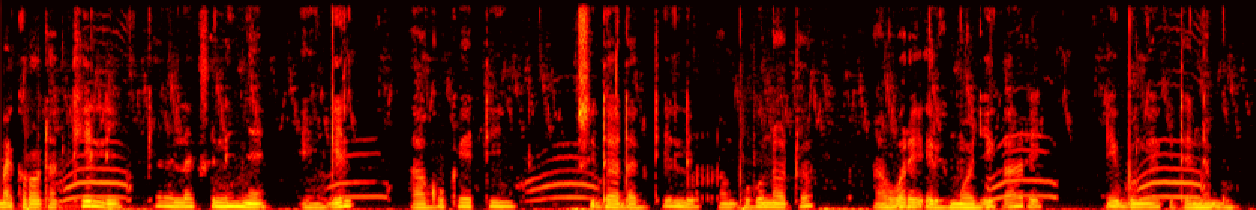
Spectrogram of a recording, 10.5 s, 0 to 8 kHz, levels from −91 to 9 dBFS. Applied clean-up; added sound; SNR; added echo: classical method spectral subtraction.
